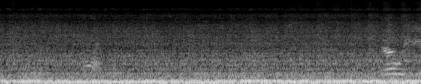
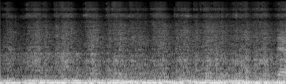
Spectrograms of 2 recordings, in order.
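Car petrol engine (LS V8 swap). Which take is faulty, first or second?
first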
